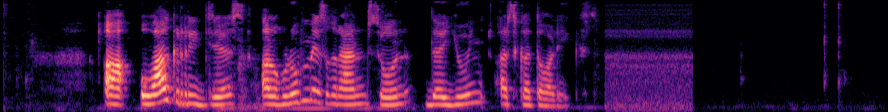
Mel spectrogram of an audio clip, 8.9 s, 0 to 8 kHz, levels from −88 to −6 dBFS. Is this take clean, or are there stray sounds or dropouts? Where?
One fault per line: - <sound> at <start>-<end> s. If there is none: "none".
none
